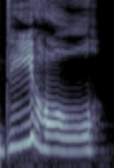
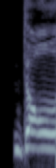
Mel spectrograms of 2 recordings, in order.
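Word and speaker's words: dhole: a benturong, and Usuri D-hole, Usuri D-hole, and giant leaf insect. So I got a bunch of fucked up little guys. Ah! Dole is how it's said, if that's spelled.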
